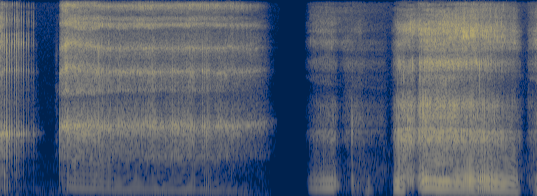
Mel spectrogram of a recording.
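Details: Man snoring, from a staged comedy sketch: loud, low, rattling snores on breaths in, separated by brief silent pauses.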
